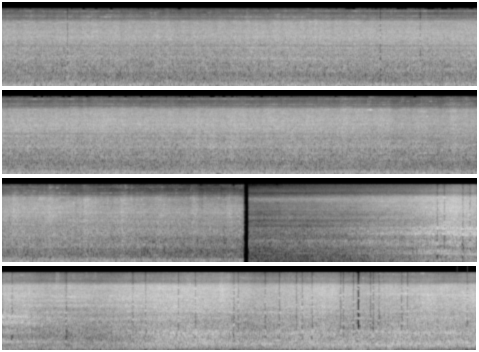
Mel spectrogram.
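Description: Freight trains passing: a long train of open wagons rolls by with a steady rolling noise of wheels on rail. After a sudden cut, a train of hopper wagons passes close by, its wheel and rail clatter growing louder, with a brief high squeal a few seconds after the cut.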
